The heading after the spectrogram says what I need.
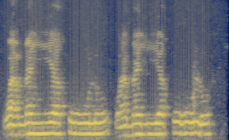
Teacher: Tapi kita baca wa may yaqulu wa may yaqulu, kita masuk tapi tak dengung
